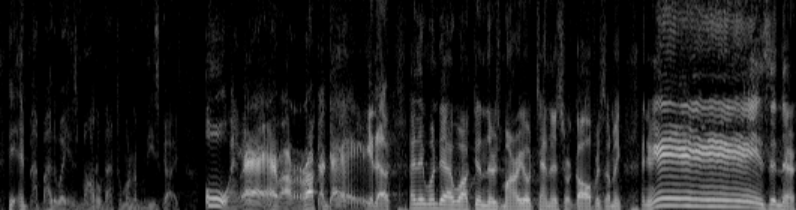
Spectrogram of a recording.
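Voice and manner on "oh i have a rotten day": low, very slow, drawn-out swooping voice. Showing the voice put to the Wario model: Wario voice. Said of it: "Put a voice to this guy".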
